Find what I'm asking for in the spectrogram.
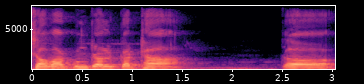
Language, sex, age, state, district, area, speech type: Maithili, male, 60+, Bihar, Samastipur, urban, spontaneous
